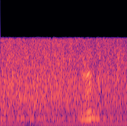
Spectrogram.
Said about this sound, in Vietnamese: Đó là tốt hay xấu? Tốt. Tốt thì đương nhiên phải một tràng pháo tay thật to chứ.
